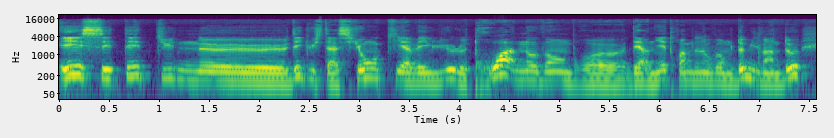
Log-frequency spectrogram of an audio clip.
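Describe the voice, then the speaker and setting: In a Valais accent, a man with a fairly high pitch speaks at a very slow pace with lively intonation and hardly any pauses. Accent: Valais (Swiss French). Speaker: cigar reviewer, channel host. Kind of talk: casual video monologue, product review. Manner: hesitant, many filler words.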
